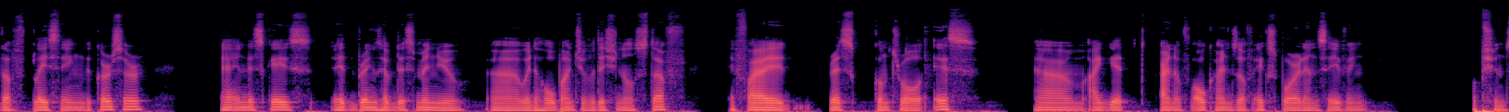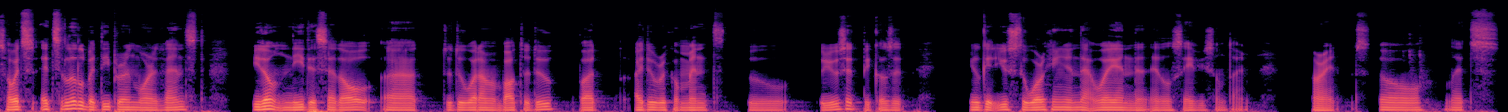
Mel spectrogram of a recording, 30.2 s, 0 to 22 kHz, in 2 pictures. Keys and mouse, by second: 9.1 ctrl+s, 15.9-16.9 middle drag, 19.5 middle click, 23.2-25.0 drag, 25.0-26.4 middle drag, 29.3 Tab.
